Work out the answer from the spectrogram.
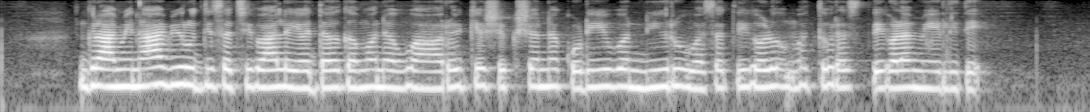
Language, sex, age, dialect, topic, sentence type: Kannada, female, 18-24, Mysore Kannada, agriculture, statement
